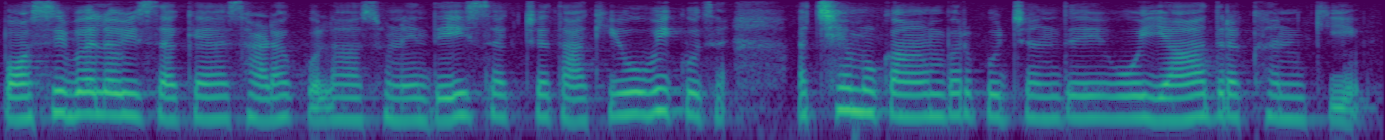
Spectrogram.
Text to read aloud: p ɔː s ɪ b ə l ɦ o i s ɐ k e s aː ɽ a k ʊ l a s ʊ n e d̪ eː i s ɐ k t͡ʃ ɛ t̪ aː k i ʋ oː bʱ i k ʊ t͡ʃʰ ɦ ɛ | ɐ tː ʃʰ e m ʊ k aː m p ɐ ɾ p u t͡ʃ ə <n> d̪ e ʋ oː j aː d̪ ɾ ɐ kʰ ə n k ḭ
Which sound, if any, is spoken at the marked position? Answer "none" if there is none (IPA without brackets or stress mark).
n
